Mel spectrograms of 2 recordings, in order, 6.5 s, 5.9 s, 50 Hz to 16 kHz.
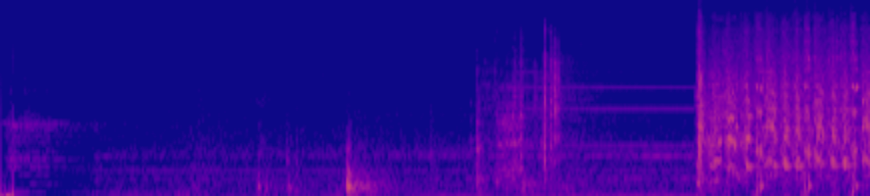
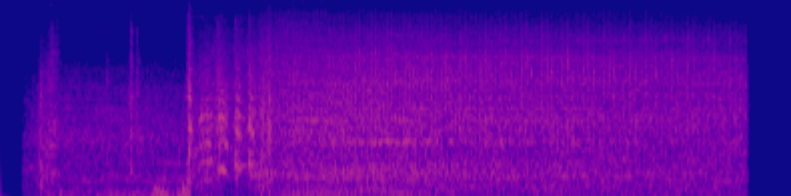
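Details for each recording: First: VW Golf 7 that refuses to start: the starter spins the engine in an even chug of about three beats a second but it never fires. A spark test with the plug held against ground shows no ignition spark, so it cranks without starting. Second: VW Golf 7 (Mk7): short crank with a few quick catches, then the engine fires and settles into a steady, even run; starts and runs normally.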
